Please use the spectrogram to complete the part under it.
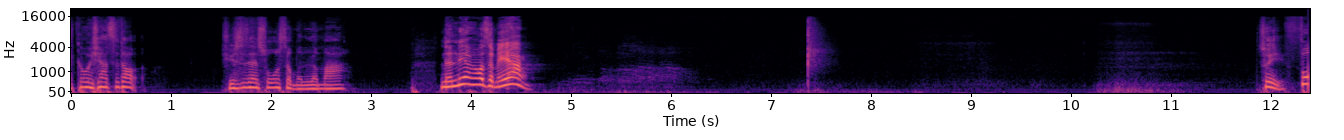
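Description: A man speaks animatedly into a headset microphone, in short expressive bursts.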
